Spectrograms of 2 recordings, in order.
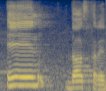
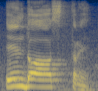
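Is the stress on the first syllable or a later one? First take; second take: first; later. First: The stress is on the first syllable. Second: The stress is on a later syllable. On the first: The speaker calls it right. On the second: The speaker calls it wrong.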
